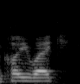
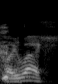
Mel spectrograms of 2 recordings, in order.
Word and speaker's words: Kruijswijk: Si Kruijswijk, Gesink et Tendam... Répète-moi ça. Kruijswijk.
